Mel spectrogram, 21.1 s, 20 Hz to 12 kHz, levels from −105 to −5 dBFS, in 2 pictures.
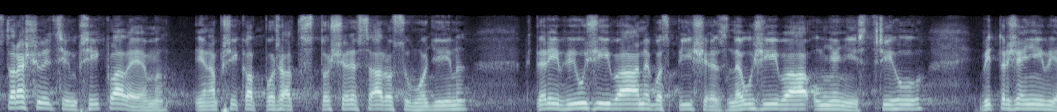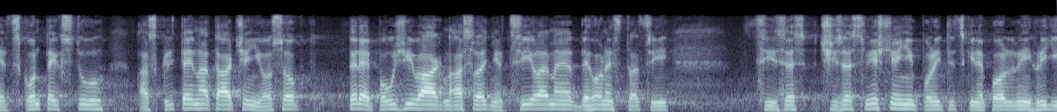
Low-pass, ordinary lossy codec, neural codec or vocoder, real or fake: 7.2 kHz; MP3, 96 kbps; codec, 16 kHz, 8 kbps, FunCodec, trained on LibriTTS, 25 frames a second; fake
